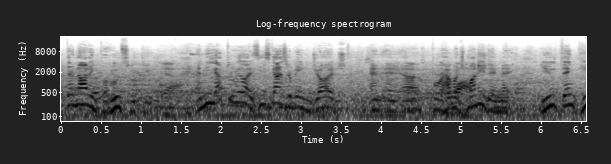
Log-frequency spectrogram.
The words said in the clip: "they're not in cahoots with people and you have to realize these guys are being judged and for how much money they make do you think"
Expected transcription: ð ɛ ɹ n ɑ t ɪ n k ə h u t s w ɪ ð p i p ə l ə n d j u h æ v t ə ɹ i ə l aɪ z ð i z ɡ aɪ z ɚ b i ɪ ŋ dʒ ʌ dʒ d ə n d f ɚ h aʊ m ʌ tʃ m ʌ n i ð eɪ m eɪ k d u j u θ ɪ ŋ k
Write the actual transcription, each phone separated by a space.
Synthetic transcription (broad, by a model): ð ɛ ɹ n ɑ t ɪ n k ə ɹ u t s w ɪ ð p i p l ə n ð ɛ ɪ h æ f t ə ɹ i ə l aɪ z ð i z ɡ aɪ z ɚ b i ɪ ŋ dʒ ʌ dʒ d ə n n f ɚ h aʊ m ʌ tʃ m ʌ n i ð eɪ m eɪ k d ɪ j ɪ θ ɪ ŋ k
